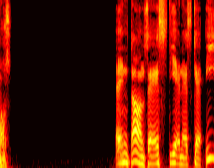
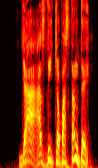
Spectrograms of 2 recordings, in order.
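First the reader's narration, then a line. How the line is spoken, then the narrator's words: Growl. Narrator (Spanish): gruñó Shagrat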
